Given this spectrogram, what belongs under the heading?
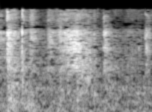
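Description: Club racer pigeons, among them a restless red checker cock courting a hen, coo softly amid dense flapping and rustling in a busy loft.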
